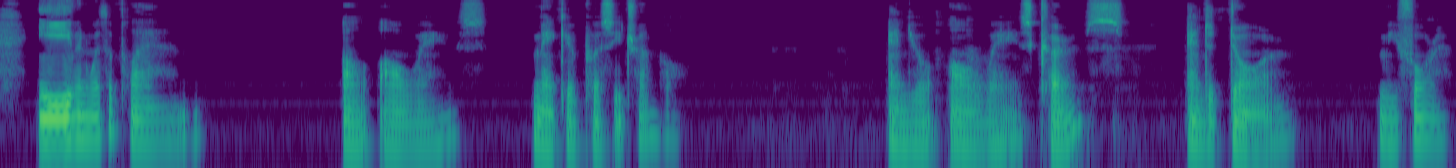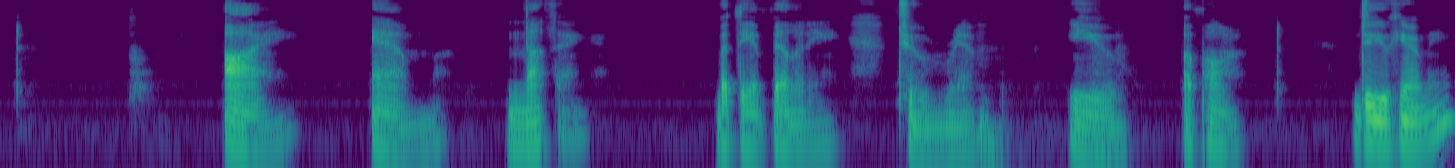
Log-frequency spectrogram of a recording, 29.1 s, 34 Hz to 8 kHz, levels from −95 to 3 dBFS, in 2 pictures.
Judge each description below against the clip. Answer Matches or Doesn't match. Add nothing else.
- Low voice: Matches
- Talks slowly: Matches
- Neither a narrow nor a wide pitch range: Matches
